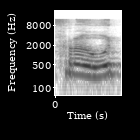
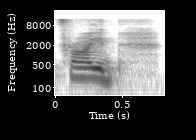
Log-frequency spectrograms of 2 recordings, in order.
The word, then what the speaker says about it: Freud: Ee kalau ditulisnya itu Sigmund eh Frud ya, tetapi dibacanya Sigmund Freud.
